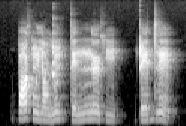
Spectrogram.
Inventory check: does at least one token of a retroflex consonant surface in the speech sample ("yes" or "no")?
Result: yes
